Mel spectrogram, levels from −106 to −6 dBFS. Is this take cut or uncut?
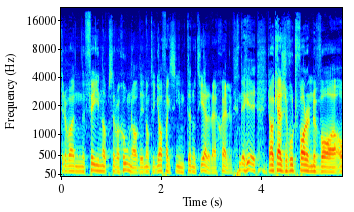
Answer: uncut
